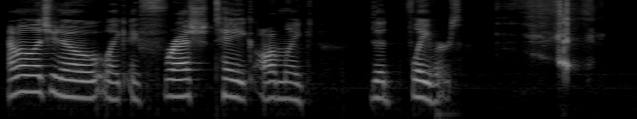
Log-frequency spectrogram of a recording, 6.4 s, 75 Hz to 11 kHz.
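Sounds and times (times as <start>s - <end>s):
speech: 0.1s - 4.7s
crisp bite into a crunchy apple: 5.0s - 6.3s.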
